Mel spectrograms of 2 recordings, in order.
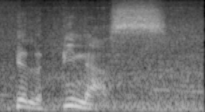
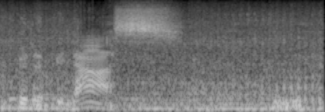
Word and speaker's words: Pilipinas: And also, thank you guys for correcting my pronunciation of the Philippines. I kept saying Pilipinas, which is not the correct pronunciation. Pilipinas.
